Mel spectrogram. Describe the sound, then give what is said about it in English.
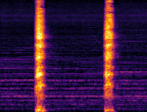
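Two short, sharp exhaled breath spurts during a guided breathing exercise, separated by about a second of quiet, each a brief forceful puff of air with no talk. “Breathe in a long breath. Three short spurts out.”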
